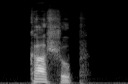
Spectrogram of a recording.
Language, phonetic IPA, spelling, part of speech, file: Polish, [ˈkaʃup], Kaszub, noun, Pl-Kaszub.ogg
